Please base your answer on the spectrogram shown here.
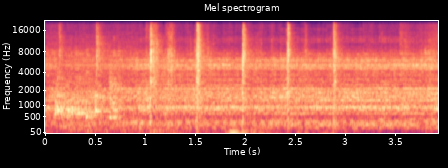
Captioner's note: bubbling; continuous whirring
